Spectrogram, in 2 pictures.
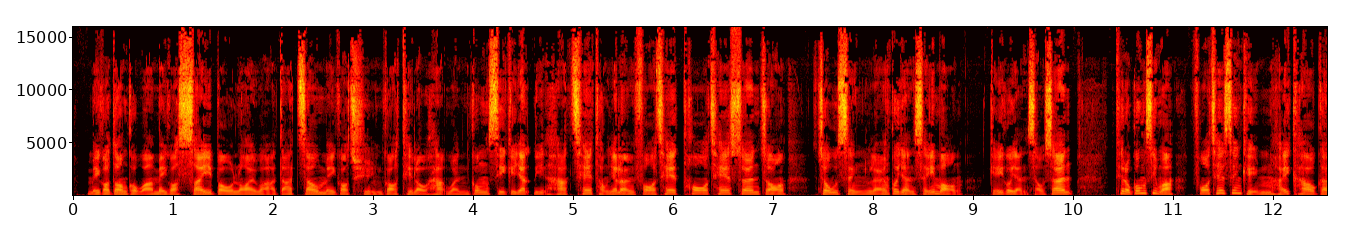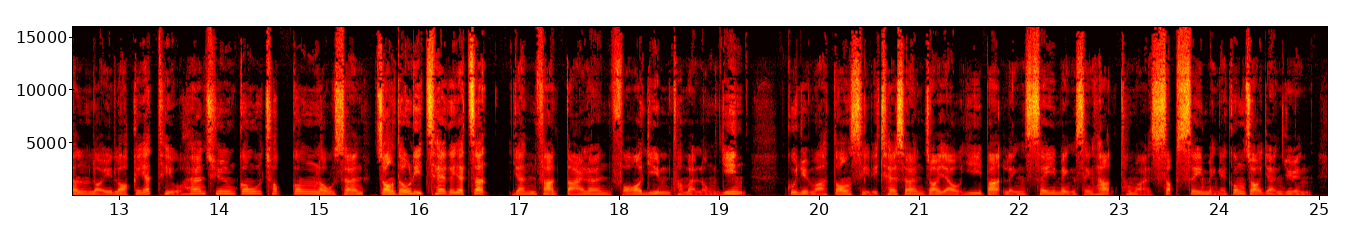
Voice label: news US Train Crash; chinese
